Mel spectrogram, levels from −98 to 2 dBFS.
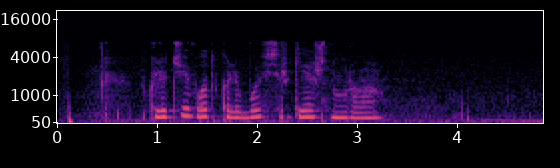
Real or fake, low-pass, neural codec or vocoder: real; 7.2 kHz; none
